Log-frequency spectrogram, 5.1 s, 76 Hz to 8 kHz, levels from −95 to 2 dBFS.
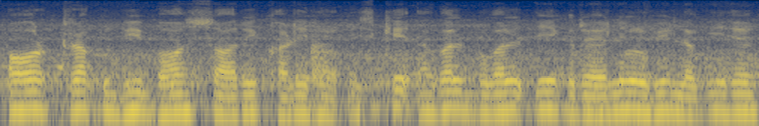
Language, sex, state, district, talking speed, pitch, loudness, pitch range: Hindi, male, Madhya Pradesh, Katni, 175 wpm, 130 Hz, -17 LUFS, 125-135 Hz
